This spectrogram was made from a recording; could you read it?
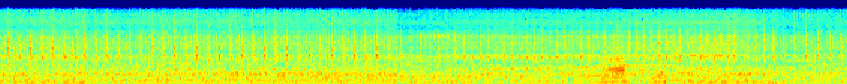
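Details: Ford Ranger diesel at idle: steady light ticking at about three per second riding over the diesel idle; a knock or tick of unknown cause.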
